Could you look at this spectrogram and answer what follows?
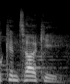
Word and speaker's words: Kentucky: I am originally from Louisville, Kentucky.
